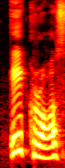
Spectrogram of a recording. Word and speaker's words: across: another very common word it looks like an across or an or an uh across but it's actually a cross oh just the uh sound there are many words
